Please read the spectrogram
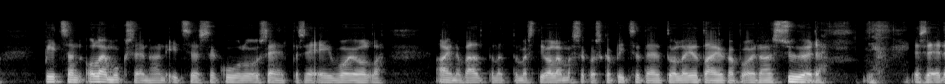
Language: Finnish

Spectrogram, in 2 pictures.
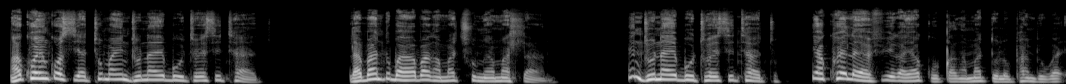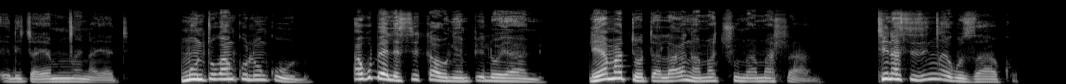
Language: North Ndebele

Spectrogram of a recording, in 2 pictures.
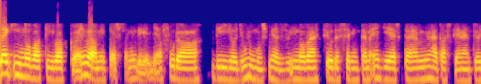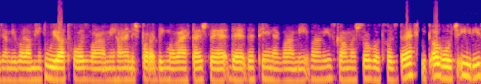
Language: Hungarian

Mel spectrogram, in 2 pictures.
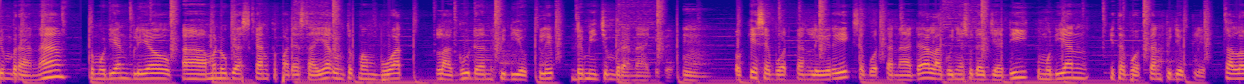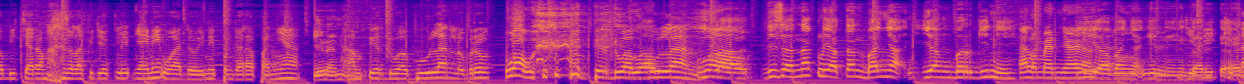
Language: Indonesian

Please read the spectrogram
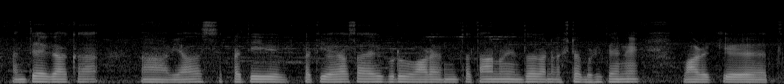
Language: Telugu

